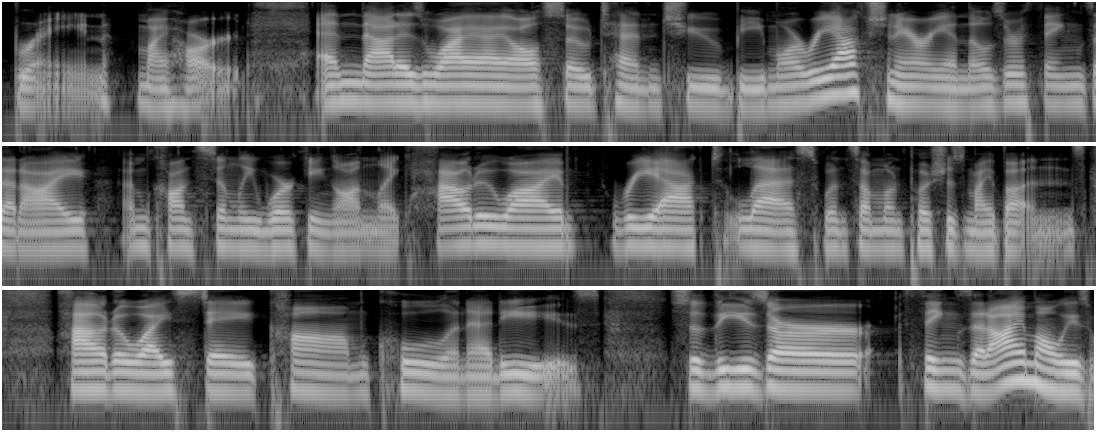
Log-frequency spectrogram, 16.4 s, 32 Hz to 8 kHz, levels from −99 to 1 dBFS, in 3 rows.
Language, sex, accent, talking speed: English, female, American, 185 wpm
